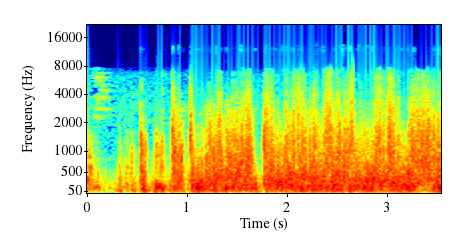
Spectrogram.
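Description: Loud, steady seaside wind roars and buffets close to the microphone, with gusty surges and rumbling through the whole stretch, in Oriental Mindoro.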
